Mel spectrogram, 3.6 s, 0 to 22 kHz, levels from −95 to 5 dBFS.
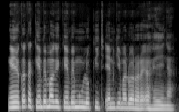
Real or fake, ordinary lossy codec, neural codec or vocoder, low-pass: real; none; none; 19.8 kHz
